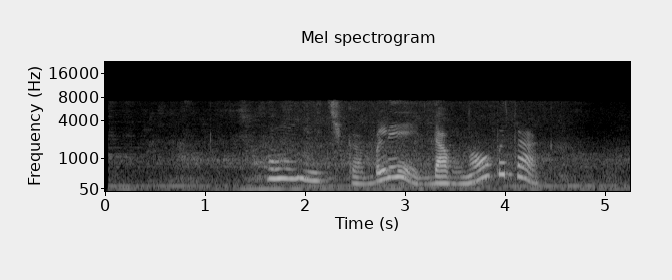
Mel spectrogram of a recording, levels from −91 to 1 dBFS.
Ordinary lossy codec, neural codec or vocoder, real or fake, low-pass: AAC, 48 kbps; none; real; 7.2 kHz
